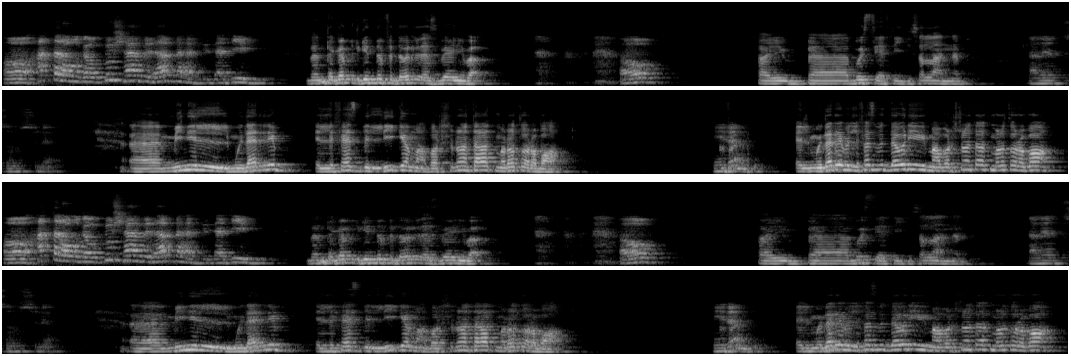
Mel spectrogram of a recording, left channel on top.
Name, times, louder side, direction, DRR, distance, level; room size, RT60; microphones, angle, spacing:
voice 1, 0.0-2.6 5.3-5.5 5.9-6.5 10.3-11.2 17.8-18.1, right 1 dB, 15° right, -3 dB, 0.7 m, -32 dB
voice 2, 3.1-4.8 7.6-9.6 11.9-13.6 13.8-16.3 17.8-18.2 18.6-21.2, left 4 dB, 50° left, 9 dB, 0.3 m, -25 dB
3.7 x 2.2 x 2.6 m, 0.43 s
head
